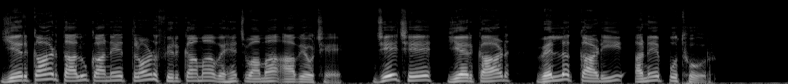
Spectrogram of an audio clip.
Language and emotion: Gujarati, neutral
